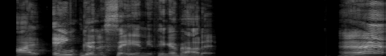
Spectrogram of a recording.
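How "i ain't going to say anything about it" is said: put-on rebellious, defiant, sarcastic bravado. Delivering a deliberately ungrammatical line after a big buildup: mock rebellious sarcasm. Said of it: "That was sarcasm, folks".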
